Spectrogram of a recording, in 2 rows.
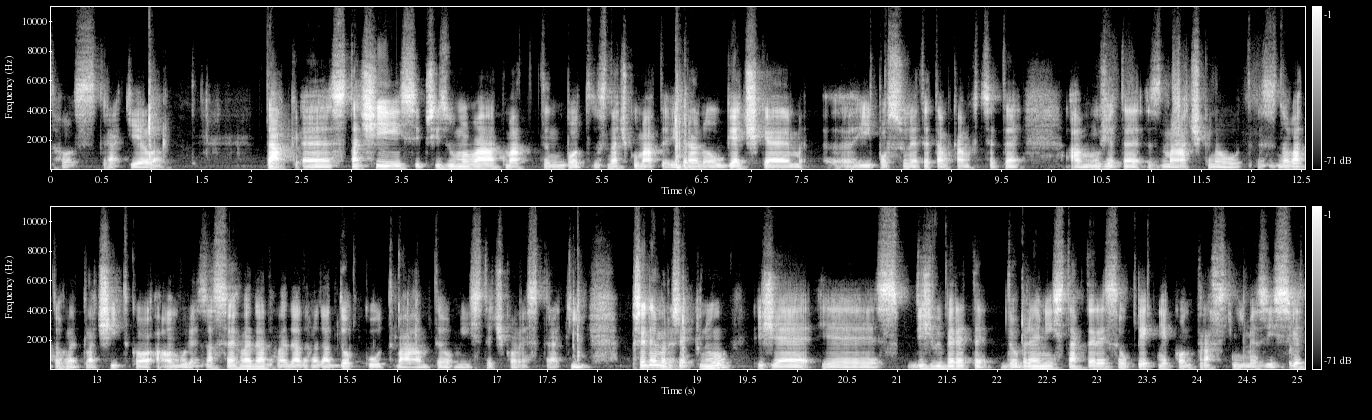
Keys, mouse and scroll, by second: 1.0 Left, 4.2-6.2 drag, 6.2 g, 18.9 g, 22.2 g.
